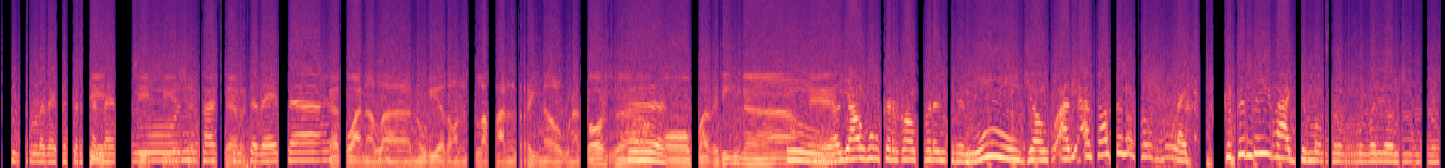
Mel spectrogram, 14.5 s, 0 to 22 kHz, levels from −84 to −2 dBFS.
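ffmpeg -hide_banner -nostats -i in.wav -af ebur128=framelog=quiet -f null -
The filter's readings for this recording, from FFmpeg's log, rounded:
Integrated loudness:
  I:         -14.9 LUFS
  Threshold: -24.9 LUFS
Loudness range:
  LRA:         4.7 LU
  Threshold: -34.7 LUFS
  LRA low:   -17.4 LUFS
  LRA high:  -12.7 LUFS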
